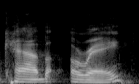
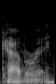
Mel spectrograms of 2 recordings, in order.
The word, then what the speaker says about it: cabaret: to play the song cab array actually i think it's pronounced cabaret but and just note for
